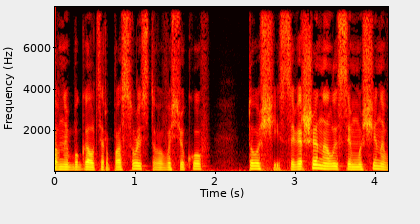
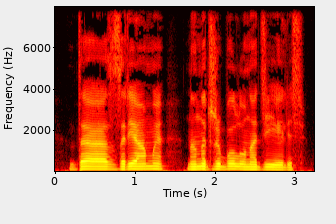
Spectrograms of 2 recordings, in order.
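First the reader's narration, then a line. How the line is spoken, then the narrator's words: Sad. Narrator (Russian): Печально кивает завхоз Семеняка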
